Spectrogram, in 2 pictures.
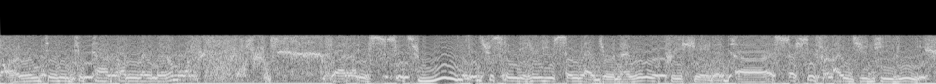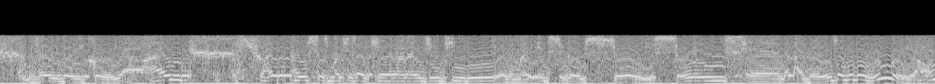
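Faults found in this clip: Companded audio read as linear, whole clip: harsh, very loud buzzy distortion on speech, heavy hiss in pauses. Mu-law bytes going out as raw 8-bit with no expansion, so each sign flip swings half the range and quiet bits blow up.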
